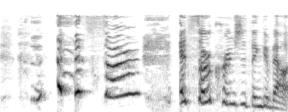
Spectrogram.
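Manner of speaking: very high, swooping speech through laughter. Recalling an embarrassing first stage spot, laughing while talking. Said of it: "I can't not laugh at you".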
